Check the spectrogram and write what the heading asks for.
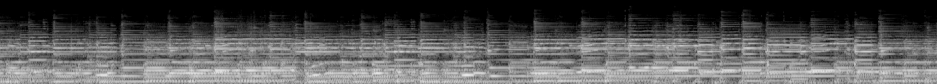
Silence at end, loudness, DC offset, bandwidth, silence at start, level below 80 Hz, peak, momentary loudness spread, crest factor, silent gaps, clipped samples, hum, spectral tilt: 0 s; -11 LUFS; under 0.1%; 11 kHz; 0 s; -32 dBFS; 0 dBFS; 4 LU; 12 dB; none; under 0.1%; none; -6 dB/octave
